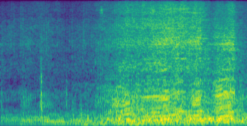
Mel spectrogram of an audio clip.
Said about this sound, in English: She turns her head at the sound of approaching motorbikes.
